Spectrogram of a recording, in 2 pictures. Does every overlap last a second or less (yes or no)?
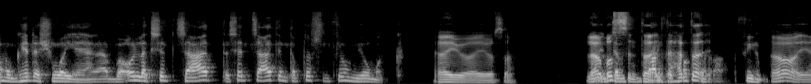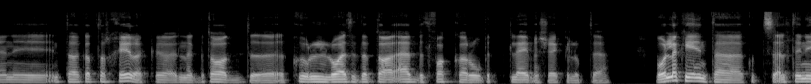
no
